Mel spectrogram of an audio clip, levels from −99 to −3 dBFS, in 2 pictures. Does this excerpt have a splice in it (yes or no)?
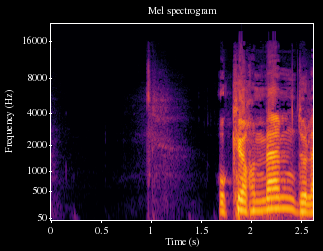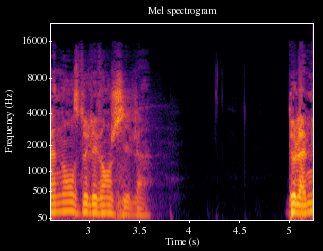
no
